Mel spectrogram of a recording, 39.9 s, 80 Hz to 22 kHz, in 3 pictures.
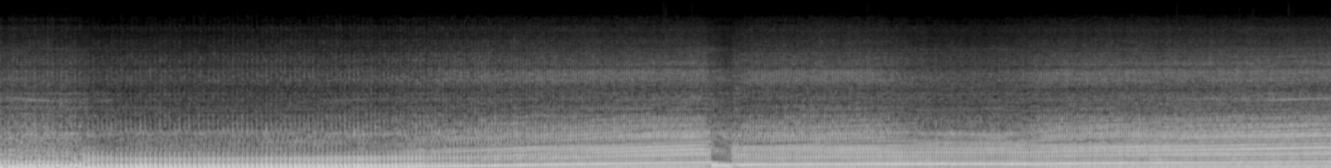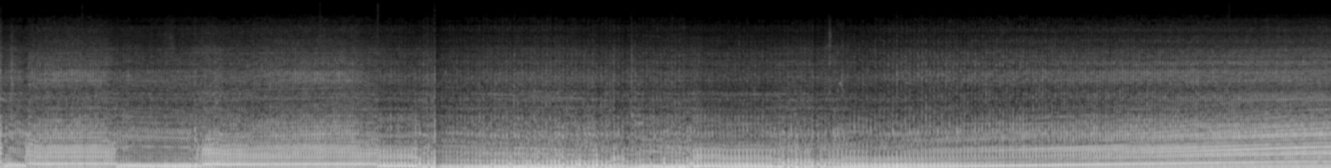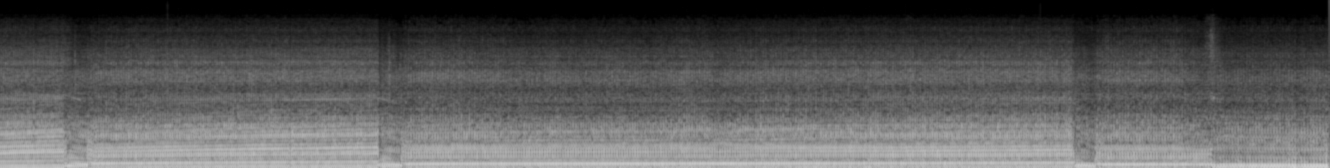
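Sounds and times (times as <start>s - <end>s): motorcycle engine revving through gears: 0.0s - 39.9s.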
